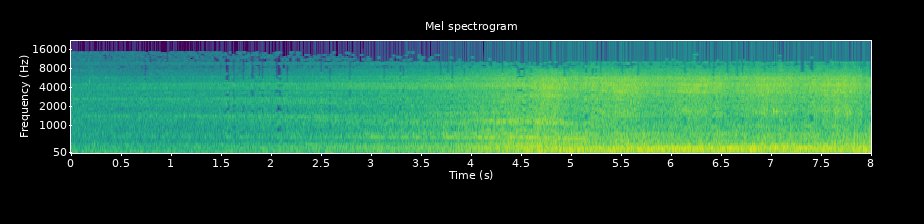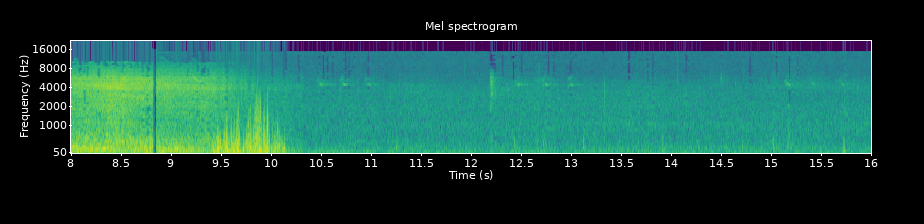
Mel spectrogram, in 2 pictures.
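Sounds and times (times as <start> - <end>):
train wheels rumbling on rail: 0.0 - 10.7.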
